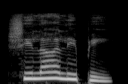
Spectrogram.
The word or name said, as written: ಶೈಲಲಿಪಿ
